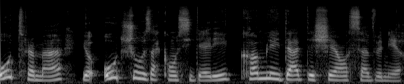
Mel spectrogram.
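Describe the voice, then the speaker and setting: With an Ontario French accent, a woman speaks at a moderate pace in a dark, mellow tone with ordinary pitch variation. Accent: Franco-Ontarian French. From Northern Ontario, Greater Sudbury. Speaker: university liaison officer. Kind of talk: scripted presentation.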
